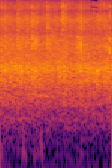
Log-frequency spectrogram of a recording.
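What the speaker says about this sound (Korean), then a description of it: "하나님께 영광의 박수 올려드립니다." A church congregation claps together in sustained, dense applause, an even wash of hand claps with no pauses throughout the short stretch.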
